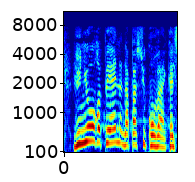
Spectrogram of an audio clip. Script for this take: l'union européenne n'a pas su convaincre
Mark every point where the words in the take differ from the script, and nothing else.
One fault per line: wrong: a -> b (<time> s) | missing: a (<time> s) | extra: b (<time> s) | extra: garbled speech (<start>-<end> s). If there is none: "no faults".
no faults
